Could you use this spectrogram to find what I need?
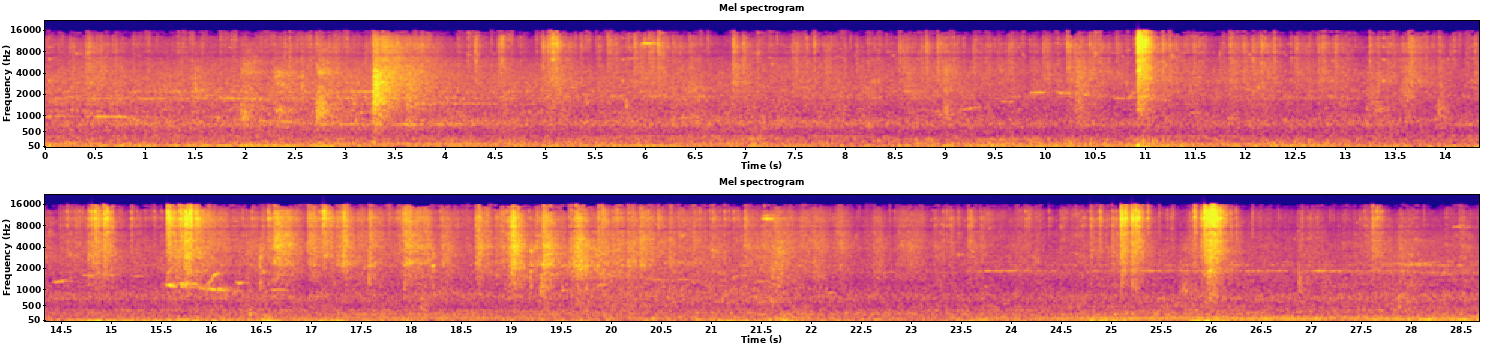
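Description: A low hum of refrigeration fills a large hall.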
